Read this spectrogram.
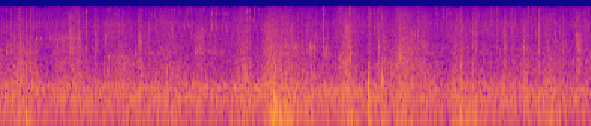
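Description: Hands scrape and knock against wood while climbing.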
